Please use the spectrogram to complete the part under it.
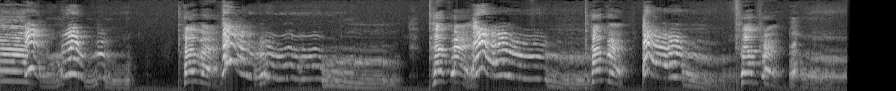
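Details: Pet female dog indoors vocalizing in protest at a disliked name: rapid chains of yowling, talk-like whines and yelps, bending up and down in pitch. About six bursts come close together before falling silent at the end.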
